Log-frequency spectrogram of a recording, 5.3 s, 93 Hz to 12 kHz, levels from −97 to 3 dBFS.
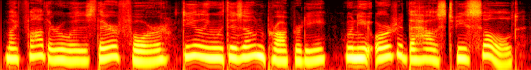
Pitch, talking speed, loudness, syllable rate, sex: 210 Hz, 190 wpm, -15 LUFS, 5.5 syllables/s, female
